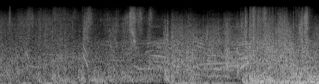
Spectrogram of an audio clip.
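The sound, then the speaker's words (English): Heavy Confederate cannons and rifle fire in a Civil War battle scene, blasting into the 54th Regiment's ranks, a dense, continuous roar with deeper booms breaking through in the second half. “The 54th Regiment retaliate by firing up at the battlements, but the heavy cannons are realigned by the Confederates and blasted into their ranks.”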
